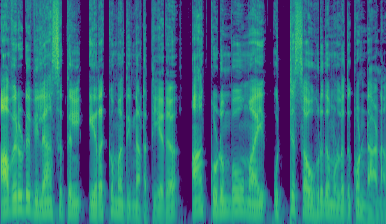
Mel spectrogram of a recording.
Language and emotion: Malayalam, neutral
